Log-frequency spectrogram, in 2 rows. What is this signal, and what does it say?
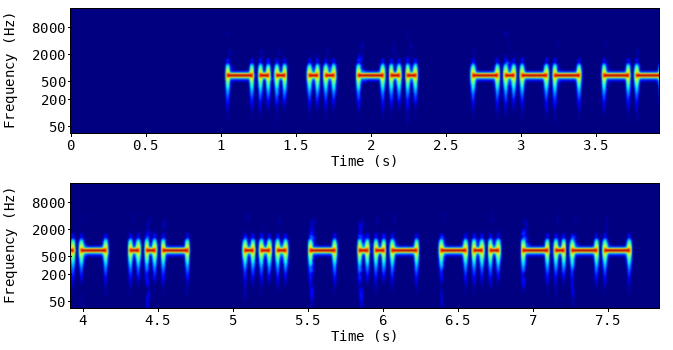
Morse code, heard as a keyed tone, about 22 wpm, 700 Hz. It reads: DID YOU STUDY
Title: Sentences from Top 1000 Words - Review Part 4 - 22wpm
